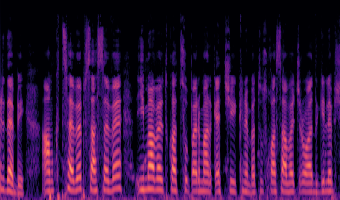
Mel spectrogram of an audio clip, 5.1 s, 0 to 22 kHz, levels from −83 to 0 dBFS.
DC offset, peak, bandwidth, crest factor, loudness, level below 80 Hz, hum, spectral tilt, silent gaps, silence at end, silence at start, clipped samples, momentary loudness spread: under 0.1%; -10 dBFS; 16 kHz; 18 dB; -28 LUFS; -48 dBFS; none; -4.5 dB/octave; none; 0 s; 0 s; under 0.1%; 10 LU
